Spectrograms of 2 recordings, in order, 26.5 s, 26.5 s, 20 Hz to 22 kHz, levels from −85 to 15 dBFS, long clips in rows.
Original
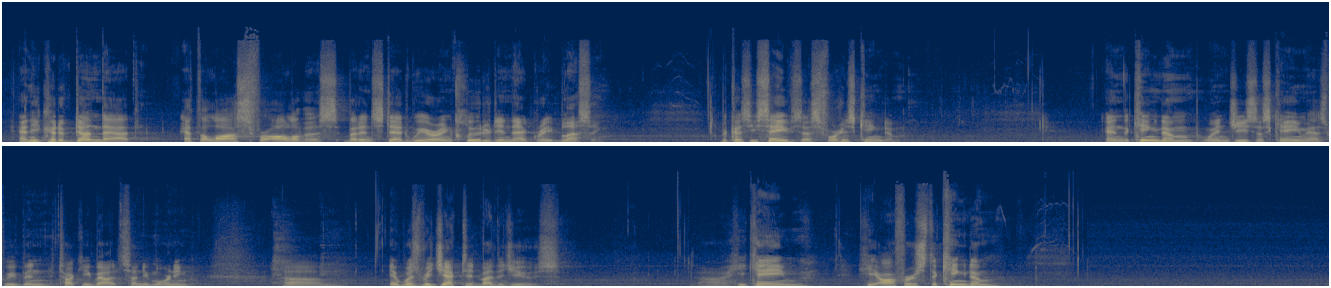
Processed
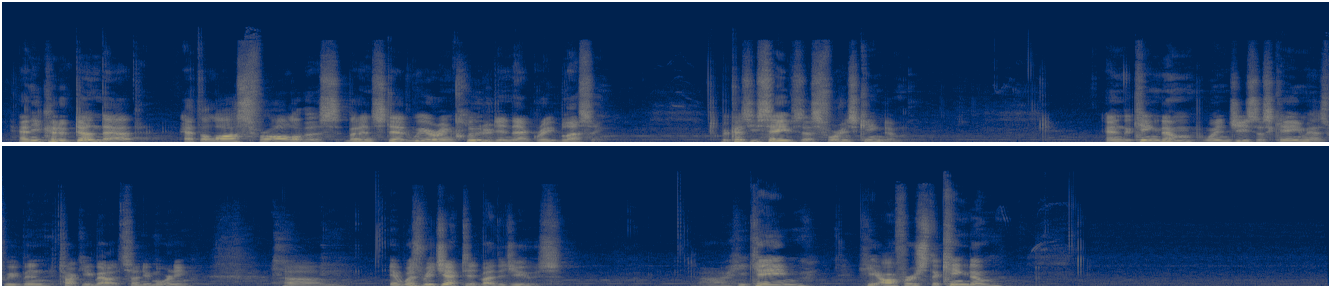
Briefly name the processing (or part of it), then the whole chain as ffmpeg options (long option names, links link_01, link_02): double-tracked vocal: -filter_complex "[0:a]asplit=2[link_01][link_02];[link_02]adelay=29,volume=-9dB[link_03];[link_01][link_03]amix=inputs=2:normalize=0,flanger=delay=20:depth=7.9:speed=0.32,volume=-2dB"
